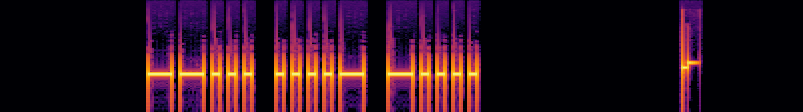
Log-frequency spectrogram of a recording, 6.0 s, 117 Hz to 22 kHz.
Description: Morse code, heard as a keyed tone, about 20 wpm, 700 Hz. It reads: 746
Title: Common Cut Numbers - 3-Digit 20wpm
